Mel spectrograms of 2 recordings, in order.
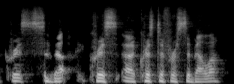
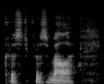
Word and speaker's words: Christopher Sebela: Chris Sebla. Sebla? Sebla? I'm probably mispronouncing. – Christopher Sebela? – Yes, Christopher Sebela.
